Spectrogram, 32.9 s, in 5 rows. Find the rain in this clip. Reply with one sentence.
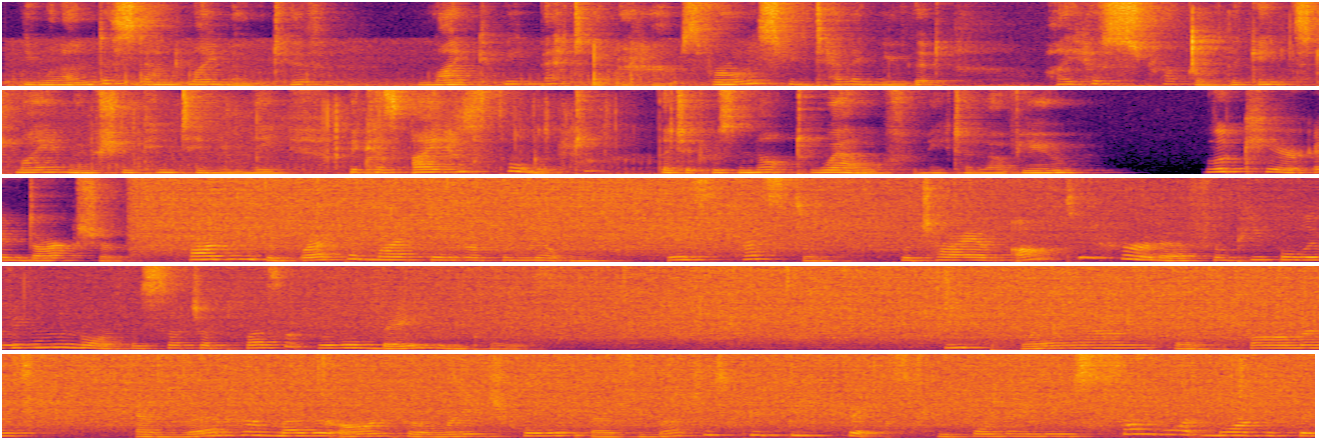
You can hear the rain from 13.8 to 32.8 s.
